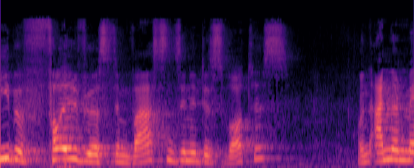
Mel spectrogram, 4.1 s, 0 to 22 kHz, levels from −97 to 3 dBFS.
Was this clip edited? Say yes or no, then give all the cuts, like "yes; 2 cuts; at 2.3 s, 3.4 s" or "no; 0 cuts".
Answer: no; 0 cuts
